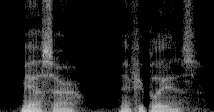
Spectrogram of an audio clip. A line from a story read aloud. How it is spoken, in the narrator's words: murmured the boy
